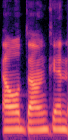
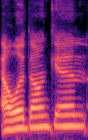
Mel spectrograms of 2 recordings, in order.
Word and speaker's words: Elle Duncan: All I know is that if you don't stop calling Elle Duncan Ella Duncan, I'm gonna lose it.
